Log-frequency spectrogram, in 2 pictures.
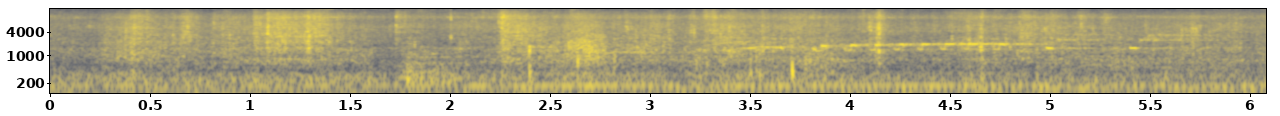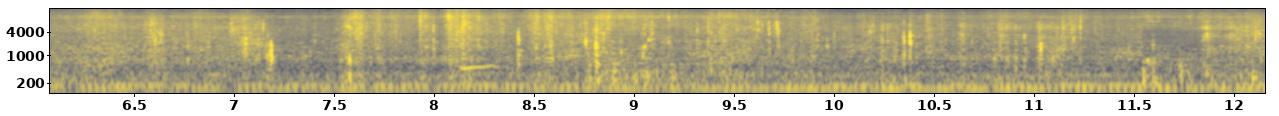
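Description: Monkeys scuffle and rustle through leaves and grass.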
